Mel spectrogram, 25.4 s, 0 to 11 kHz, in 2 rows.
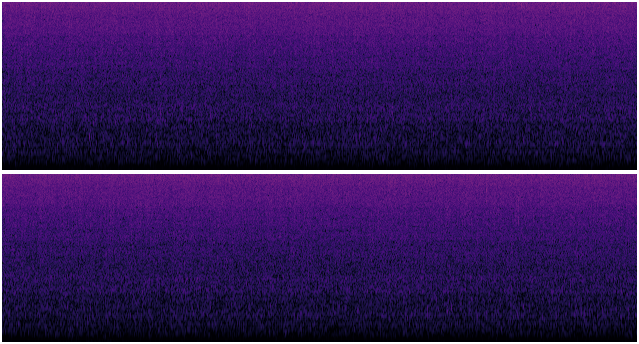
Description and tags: Ambiance (loop) of a waterfall.
Other waterfall's sounds :
Gears: Zoom H5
